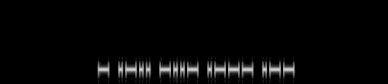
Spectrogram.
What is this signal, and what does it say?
Morse code, heard as a keyed tone, about 36 wpm, 700 Hz. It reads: TLXJW
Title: Code Groups - 5 Letters - 35wpm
